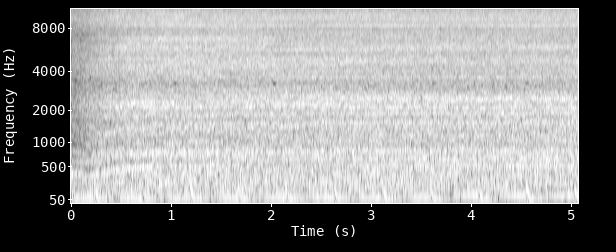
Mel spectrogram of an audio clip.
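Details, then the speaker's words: Dental aerosol safety hood demonstrated in an orthodontic office, acting as a negative-pressure environment directly over the patient like a laboratory hood: steady loud rushing, whining suction noise of the hood vacuum running. "what this is is basically similar to a laboratory hood it just acts as a negative pressure environment directly over the patient but not in the entire room"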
